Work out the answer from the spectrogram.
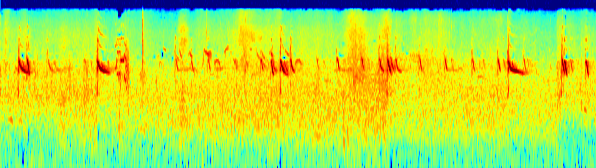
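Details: Eurasian oystercatcher (Haematopus o. ostralegus) at Flatey, Iceland, in June, giving loud, shrill, down-slurred 'kleep' notes at irregular intervals of about a second, over softer piping from other birds nearby.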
